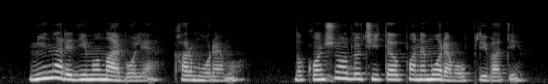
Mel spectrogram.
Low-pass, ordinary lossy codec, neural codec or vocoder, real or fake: 7.2 kHz; none; none; real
